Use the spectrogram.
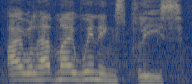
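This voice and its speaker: An actress playing a stoic, proud Norse warrior woman in a video game, speaking in a terse, firm, measured way. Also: on the high side, a bit bright, a little hiss or hum, poor audio. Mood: challenging.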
